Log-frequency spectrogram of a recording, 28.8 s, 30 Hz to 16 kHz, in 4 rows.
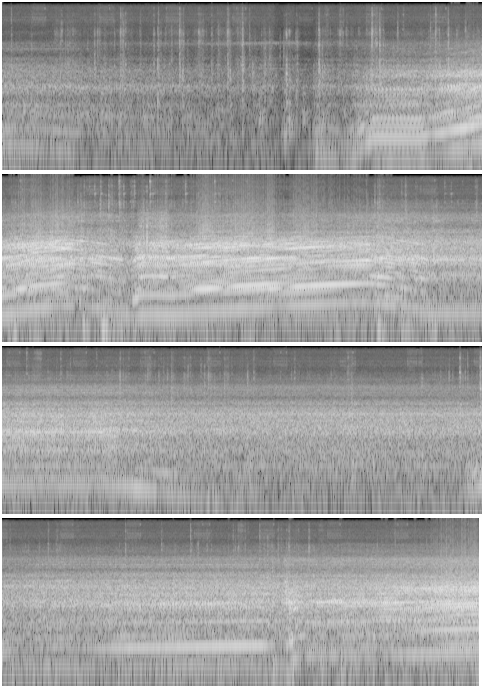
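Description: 2003 Jaguar X-Type's 2.5-litre V6, heard from inside the cabin, runs quietly at first, then pulls away with its pitch climbing. The pitch drops at a gear change about nine seconds in and climbs again, then settles to a steady cruise before rising once more near the end.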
